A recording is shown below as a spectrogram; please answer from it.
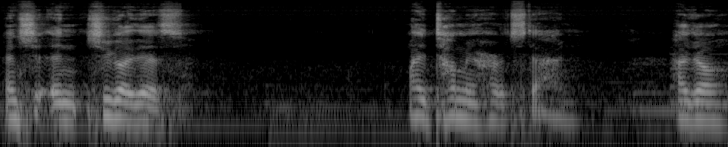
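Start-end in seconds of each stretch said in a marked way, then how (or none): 2.7-3.6 put-on whispered small-child complaint; whispered little girl. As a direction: whisper it like a toddler with a tummy ache. Father voicing his small daughter.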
